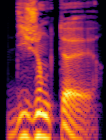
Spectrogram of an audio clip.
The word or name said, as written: disjoncteur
